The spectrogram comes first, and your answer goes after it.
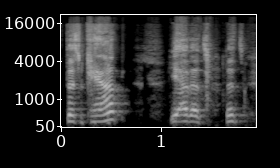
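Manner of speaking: high, eager sidekick voice, pushing for agreement; imitating Dean trying too hard to chime in; mock hype-man voice. Dean eagerly backing up the host on stage, high hype-man voice. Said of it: "like, trying to, like".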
